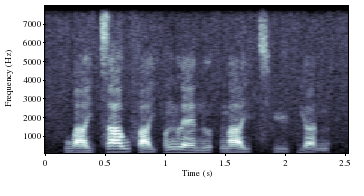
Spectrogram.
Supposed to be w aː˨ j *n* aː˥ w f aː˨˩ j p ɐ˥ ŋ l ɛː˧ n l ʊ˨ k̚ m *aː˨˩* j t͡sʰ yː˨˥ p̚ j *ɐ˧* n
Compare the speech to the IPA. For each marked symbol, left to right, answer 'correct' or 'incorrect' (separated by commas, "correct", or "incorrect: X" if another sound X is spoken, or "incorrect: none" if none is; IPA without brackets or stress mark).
incorrect: t͡s, correct, incorrect: ɐ˨˩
